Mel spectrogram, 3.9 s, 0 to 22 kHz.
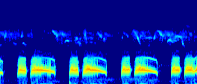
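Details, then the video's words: In Ninh Thuận, Vietnam, a decoy spotted dove coos steadily to draw in a wild dove: four pairs of low notes, each a clipped coo then a drawn-out slurred one, over soft high bird chatter. "Cu Gáy Ninh Thuận clip 144 [ Hiệp 2 ] Mồi Siêu Gù thu phục bổi quá tuyệt vời"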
